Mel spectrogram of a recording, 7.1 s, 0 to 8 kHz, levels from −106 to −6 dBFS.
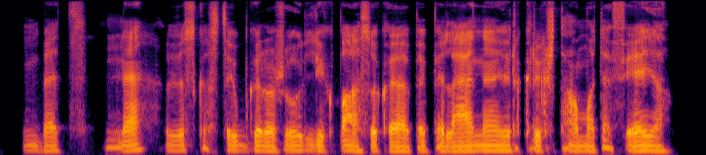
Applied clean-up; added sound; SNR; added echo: neural mask model Resemble Enhance denoiser.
